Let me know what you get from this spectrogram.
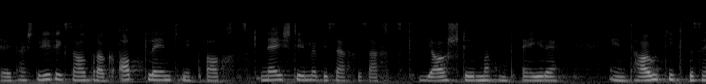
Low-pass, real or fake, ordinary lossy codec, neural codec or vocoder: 7.2 kHz; fake; none; codec, 16 kHz, 0.9 kbps, LongCat-Audio-Codec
